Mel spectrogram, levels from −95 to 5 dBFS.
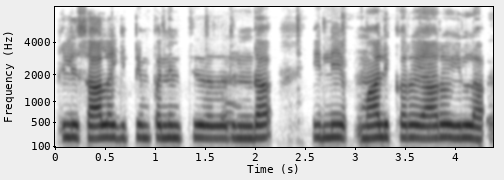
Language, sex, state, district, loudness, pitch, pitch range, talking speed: Kannada, female, Karnataka, Raichur, -18 LUFS, 220 Hz, 215-225 Hz, 110 wpm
